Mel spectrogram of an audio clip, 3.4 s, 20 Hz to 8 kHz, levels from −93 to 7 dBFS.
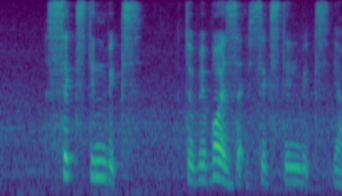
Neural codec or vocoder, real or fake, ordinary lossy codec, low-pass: none; real; none; none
